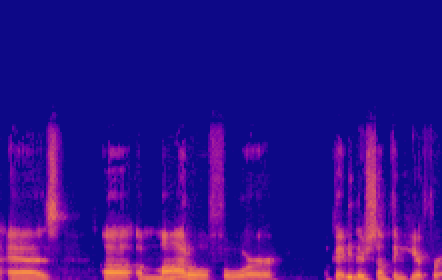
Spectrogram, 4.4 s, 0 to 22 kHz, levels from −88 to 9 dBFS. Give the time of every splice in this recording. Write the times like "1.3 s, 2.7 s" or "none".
3.5 s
